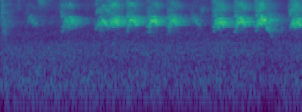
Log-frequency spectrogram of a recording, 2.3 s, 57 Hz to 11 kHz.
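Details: Sparrows coming to be fed at a rest area on a rainy day, 3 September 2021: a dense flurry of high, sharp chirps overlapping one another in quick succession, growing busier toward the end.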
